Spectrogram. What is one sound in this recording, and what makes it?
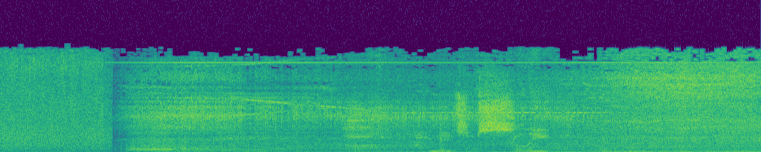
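An older man speaks in a low, quiet voice.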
